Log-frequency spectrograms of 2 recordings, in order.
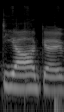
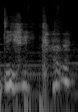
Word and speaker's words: Diego: that before okay so it's not Diago but Diego my pronunciation sometimes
